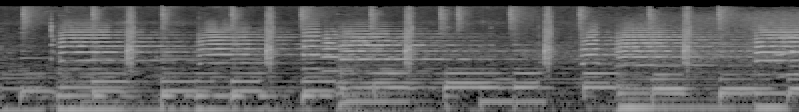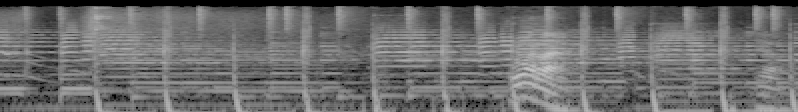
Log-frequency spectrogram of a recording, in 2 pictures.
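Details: Upbeat instrumental music with steady percussion and bright melodic notes plays under occasional speech, with no animal sounds present.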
